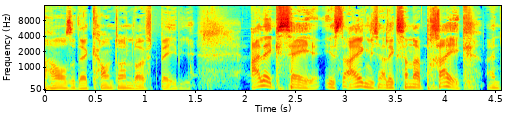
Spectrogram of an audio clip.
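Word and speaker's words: Aleks-Cee: Und er hatte erst den Künstlernamen Alex C, also Alex A-L-E-K-S, Bindestrich C-E-E, aber das wurde immer als Alexei ausgesprochen, deswegen hat er sich umbenannt in Alexei.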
